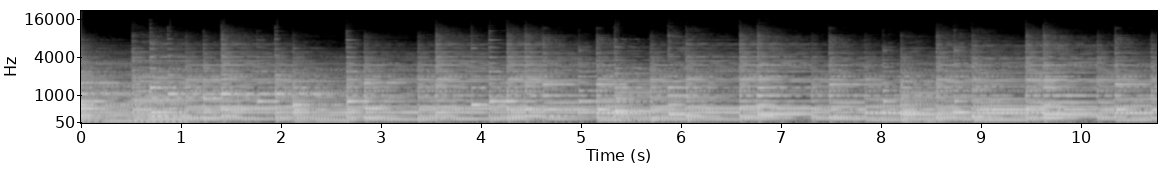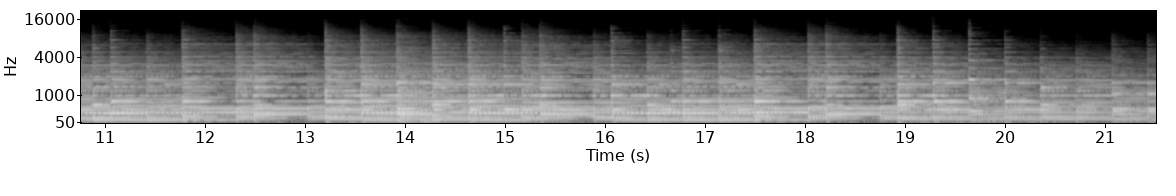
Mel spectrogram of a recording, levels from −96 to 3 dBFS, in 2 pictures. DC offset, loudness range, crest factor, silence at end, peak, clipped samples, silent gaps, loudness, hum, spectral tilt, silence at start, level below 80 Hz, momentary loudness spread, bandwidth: under 0.1%; 3 LU; 16 dB; 0 s; -2 dBFS; under 0.1%; none; -18 LUFS; none; -7 dB/octave; 0 s; -44 dBFS; 5 LU; 10.5 kHz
